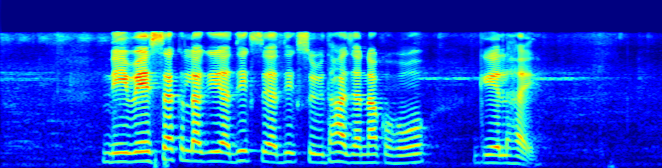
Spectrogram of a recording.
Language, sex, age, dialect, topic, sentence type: Magahi, female, 41-45, Southern, banking, statement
